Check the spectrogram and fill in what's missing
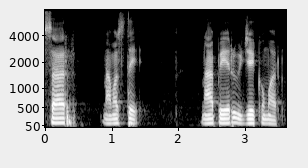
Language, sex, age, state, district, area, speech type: Telugu, male, 30-45, Andhra Pradesh, Konaseema, rural, spontaneous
